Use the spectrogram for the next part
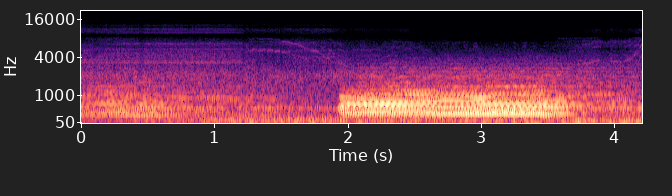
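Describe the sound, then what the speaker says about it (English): A train rumbles steadily in the distance, then its horn blows one long, sustained blast lasting over a second before fading back into the low rail noise; no voices. "Sorry about the train in the background."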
